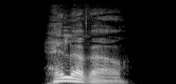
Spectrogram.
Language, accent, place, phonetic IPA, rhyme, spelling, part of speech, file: German, Germany, Berlin, [ˈhɛləʁɐ], -ɛləʁɐ, hellerer, adjective, De-hellerer.ogg
- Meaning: inflection of helle: 1. strong/mixed nominative masculine singular comparative degree 2. strong genitive/dative feminine singular comparative degree 3. strong genitive plural comparative degree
